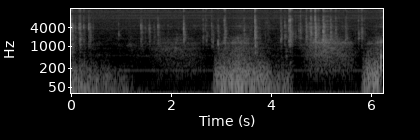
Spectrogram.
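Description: Faint computer keyboard typing: a few scattered key clicks over near-silent room tone.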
